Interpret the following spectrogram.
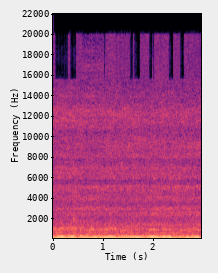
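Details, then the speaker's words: Mazda FC RX-7 rotary after restoration, belts just replaced and coolant system bled: low even burble, steady tone, no knocking or squeal; settling into a smooth normal run. "It sounds like it actually wants to run."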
